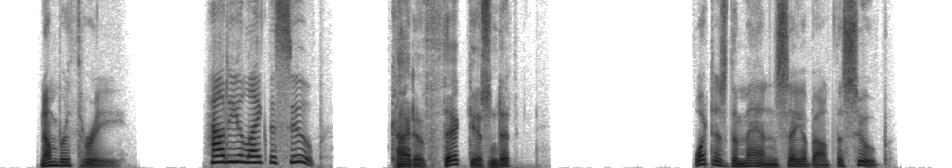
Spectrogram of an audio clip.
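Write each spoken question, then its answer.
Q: What does the man say about the soup?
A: It's too thick.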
